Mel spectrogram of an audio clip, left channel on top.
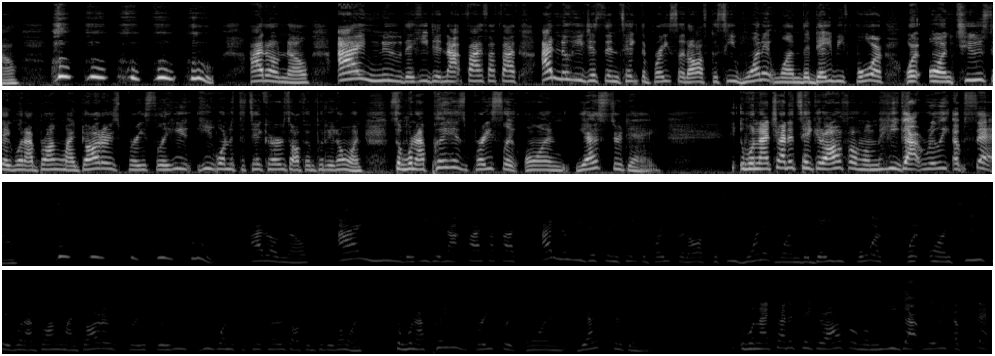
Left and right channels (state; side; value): quieter; right; 33.5 dB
